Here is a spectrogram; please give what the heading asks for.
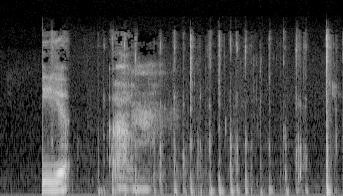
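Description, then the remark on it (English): Rapid clicking keystrokes on a Logitech wireless computer keyboard, fairly crisp, in an uneven typing rhythm for a couple of seconds, after a brief burst of voice at the start. “I'm gonna stick with the Logitech here. Try to keep a theme. Is one of the Logitech keyboards.”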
